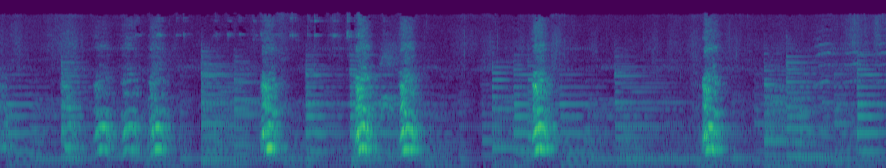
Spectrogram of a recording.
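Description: A small dog barking in short, sharp, high-pitched yaps: a quick run of three about a second in, then about six more spaced out over the next several seconds. Background music plays underneath.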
